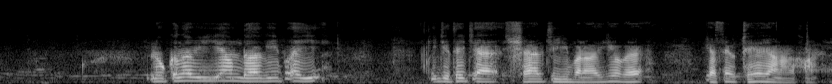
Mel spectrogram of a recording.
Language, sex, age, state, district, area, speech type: Dogri, male, 18-30, Jammu and Kashmir, Reasi, rural, spontaneous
